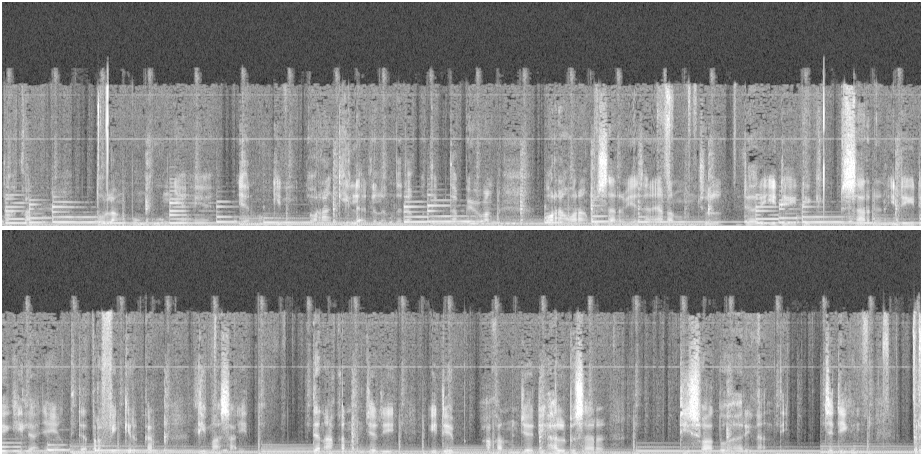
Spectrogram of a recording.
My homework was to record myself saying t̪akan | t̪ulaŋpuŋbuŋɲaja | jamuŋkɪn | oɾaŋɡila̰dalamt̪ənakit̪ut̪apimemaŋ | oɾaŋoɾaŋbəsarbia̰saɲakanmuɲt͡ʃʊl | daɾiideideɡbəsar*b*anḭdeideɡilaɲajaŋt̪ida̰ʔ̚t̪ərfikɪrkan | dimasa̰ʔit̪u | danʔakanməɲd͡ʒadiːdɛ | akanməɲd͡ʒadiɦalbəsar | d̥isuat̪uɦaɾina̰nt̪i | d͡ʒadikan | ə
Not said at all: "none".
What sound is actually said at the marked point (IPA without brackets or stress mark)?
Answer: d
